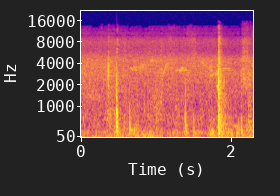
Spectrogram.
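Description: Quad bike (ATV) engine running at idle, a steady low rumble with wind on the microphone, broken by a few sharp knocks about half a second in, midway and near the end.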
